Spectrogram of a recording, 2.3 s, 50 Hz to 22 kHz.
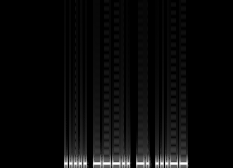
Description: Morse code, heard as a keyed tone, about 50 wpm, 700 Hz. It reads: 58N3
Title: Common Cut Numbers - 4-Digit 50wpm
